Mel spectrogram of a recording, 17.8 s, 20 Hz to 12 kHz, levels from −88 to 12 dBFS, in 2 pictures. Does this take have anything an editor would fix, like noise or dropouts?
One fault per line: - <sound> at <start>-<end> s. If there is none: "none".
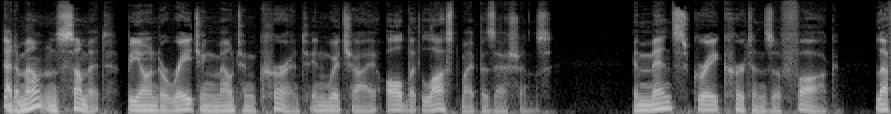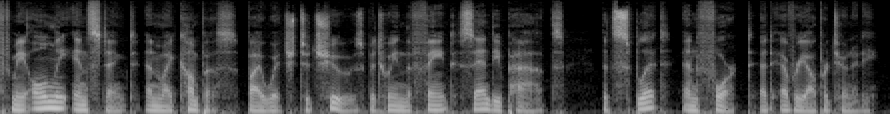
none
